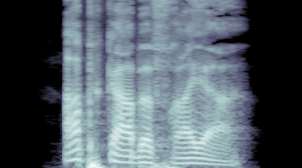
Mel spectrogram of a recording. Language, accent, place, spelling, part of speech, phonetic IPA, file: German, Germany, Berlin, abgabenfreier, adjective, [ˈapɡaːbn̩fʁaɪ̯ɐ], De-abgabenfreier.ogg
- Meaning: inflection of abgabenfrei: 1. strong/mixed nominative masculine singular 2. strong genitive/dative feminine singular 3. strong genitive plural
